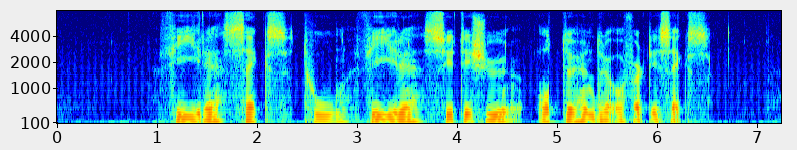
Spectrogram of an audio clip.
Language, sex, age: Norwegian, male, 56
